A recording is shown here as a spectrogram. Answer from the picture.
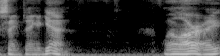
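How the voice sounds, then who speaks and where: A man speaks very slowly at a medium pitch, somewhat breathy with a dark, mellow tone and fairly even intonation. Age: 60s. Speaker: video blogger. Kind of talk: casual chat.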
